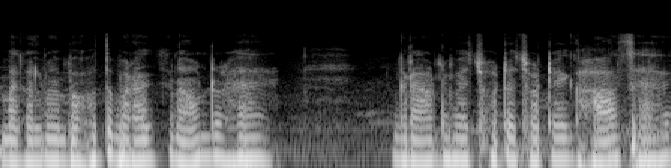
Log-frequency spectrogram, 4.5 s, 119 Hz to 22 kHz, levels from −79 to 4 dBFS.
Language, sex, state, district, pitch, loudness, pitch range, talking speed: Hindi, male, Punjab, Fazilka, 145 Hz, -15 LUFS, 140-150 Hz, 160 wpm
